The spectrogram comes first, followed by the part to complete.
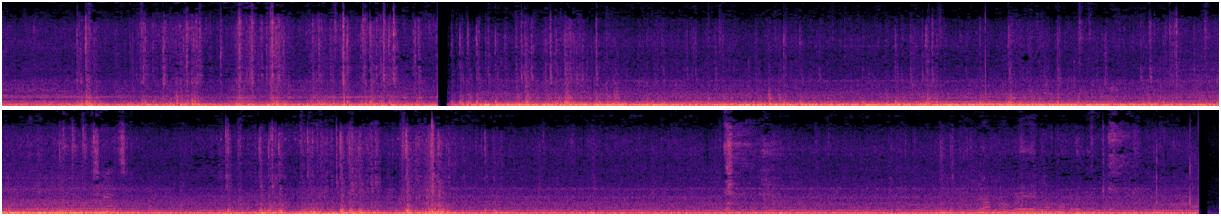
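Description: Steady engine and road noise inside a moving bus, with a low drone that is strongest from about three to ten seconds in. The sound cuts out sharply for an instant about three seconds in.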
